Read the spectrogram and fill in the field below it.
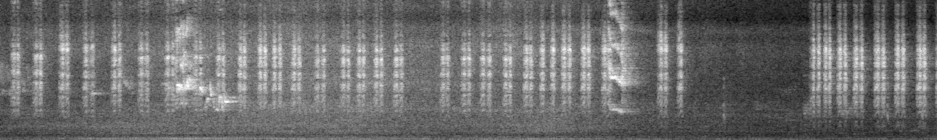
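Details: Common iora in konslet song, a lure to start other birds singing: high rapid pulsed notes with a couple of downward-sweeping calls, a pause, then the fast pulses resume; low hum underneath.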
